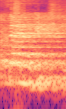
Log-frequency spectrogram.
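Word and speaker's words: sandwich: यहां पे है सच इसको हम सैंडविच नहीं पढ़ते जी हां भा खाने वाला सैंडविच वो सैंडविच बोला जाता है क्योंकि इसमें डी साइलेंट होता है अब कौन से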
